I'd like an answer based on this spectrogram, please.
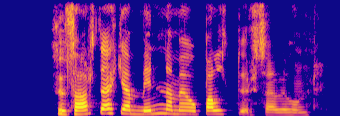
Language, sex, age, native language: Icelandic, male, 12, Icelandic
